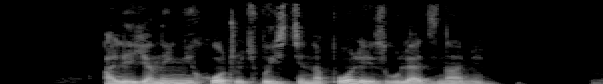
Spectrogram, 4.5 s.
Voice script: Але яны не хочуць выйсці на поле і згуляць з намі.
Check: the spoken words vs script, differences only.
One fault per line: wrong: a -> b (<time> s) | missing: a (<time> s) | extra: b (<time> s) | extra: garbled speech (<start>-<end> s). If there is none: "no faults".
no faults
